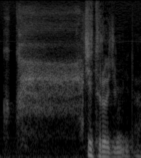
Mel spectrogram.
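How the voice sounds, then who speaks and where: A man's voice: a little slow, a bit bright, big-room sound. A male pastor giving a conversational sermon, often acting out prayers and everyday dialogues. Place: church.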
